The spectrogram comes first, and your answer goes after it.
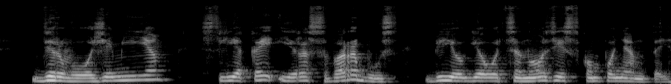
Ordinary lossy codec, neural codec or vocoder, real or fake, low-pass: MP3, 64 kbps; none; real; 19.8 kHz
